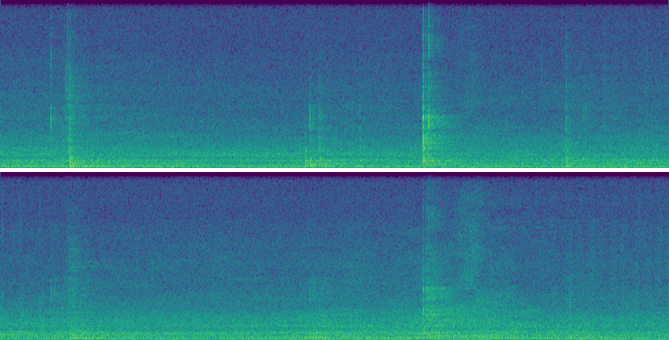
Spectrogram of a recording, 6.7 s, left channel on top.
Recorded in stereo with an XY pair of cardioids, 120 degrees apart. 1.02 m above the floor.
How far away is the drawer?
About 2.5 m.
